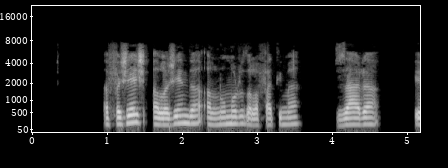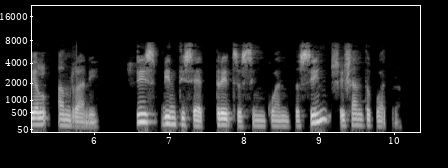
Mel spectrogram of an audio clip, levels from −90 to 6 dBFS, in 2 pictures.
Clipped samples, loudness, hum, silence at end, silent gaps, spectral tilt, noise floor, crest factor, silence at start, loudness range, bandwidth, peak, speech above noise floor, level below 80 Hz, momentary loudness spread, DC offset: under 0.1%; -18 LUFS; none; 0.3 s; 3.61-4.03 s, 4.65-5.09 s, 5.43-5.51 s, 6.08-6.43 s, 7.49-7.62 s, 9.91-9.97 s; -5 dB/octave; under -90 dBFS; 16 dB; 0.95 s; 2 LU; 7.8 kHz; -2 dBFS; over 72 dB; -60 dBFS; 13 LU; under 0.1%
